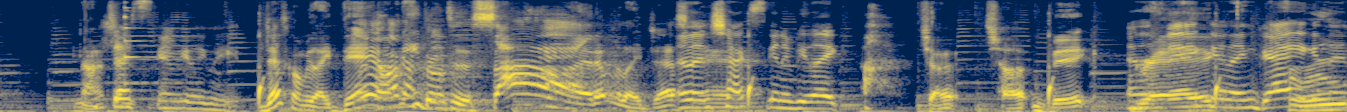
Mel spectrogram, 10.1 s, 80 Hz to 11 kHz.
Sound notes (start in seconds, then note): 6.7 grunts faintly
